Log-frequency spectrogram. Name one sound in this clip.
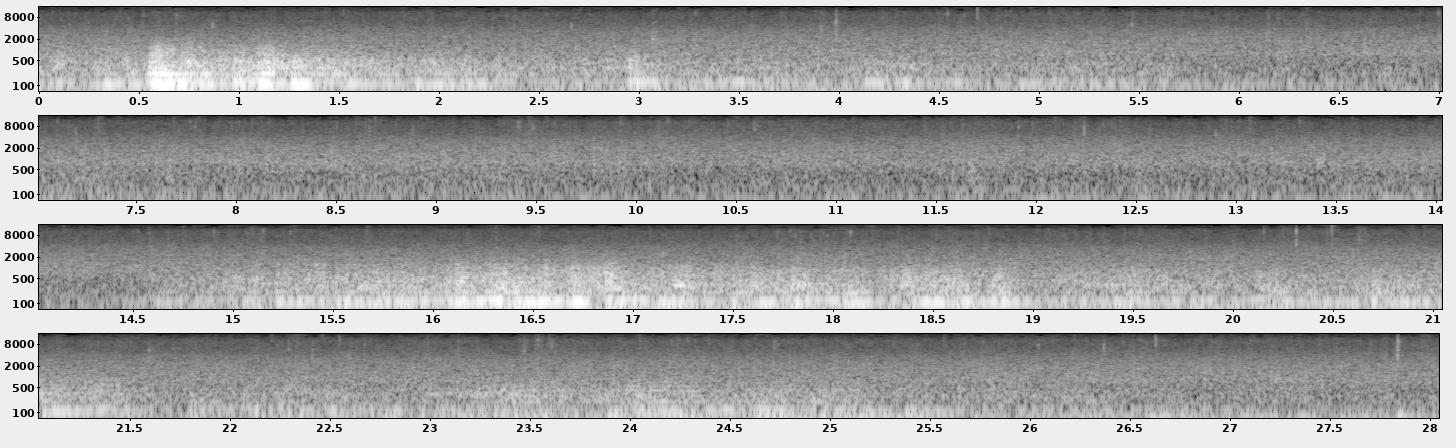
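Rain patters steadily on the surface of a lake.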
